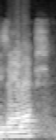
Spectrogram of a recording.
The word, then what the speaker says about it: Xanax: And Xanax is really spelled with an X, correct? X-A-N-A-X? Correct. But in your work as a detective, especially in the drug field, you know that people commonly think it's really spelled with a Z That's correct. because of the pronunciation.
